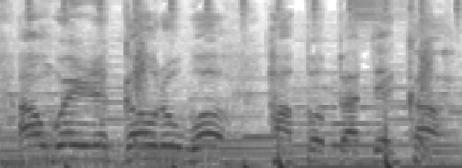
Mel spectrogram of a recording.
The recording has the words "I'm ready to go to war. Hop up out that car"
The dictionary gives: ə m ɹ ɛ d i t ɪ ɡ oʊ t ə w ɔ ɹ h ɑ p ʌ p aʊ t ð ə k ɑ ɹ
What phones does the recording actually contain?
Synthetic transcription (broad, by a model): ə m w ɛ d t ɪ ɡ oʊ t ə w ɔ h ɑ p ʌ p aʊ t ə k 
